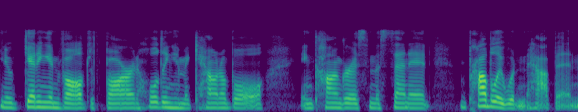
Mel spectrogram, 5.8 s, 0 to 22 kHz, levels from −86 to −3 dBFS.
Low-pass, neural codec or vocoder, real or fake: 7.2 kHz; vocoder, 44.1 kHz, 80 mel bands, Vocos; fake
